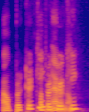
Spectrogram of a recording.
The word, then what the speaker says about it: Albuquerque: Albuquerque? – I guess. – Yeah, that's how you pronounce it.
